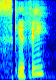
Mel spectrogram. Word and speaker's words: sci-fi: we do and that's that's because it was modeled on hi-fi they intentionally coined it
